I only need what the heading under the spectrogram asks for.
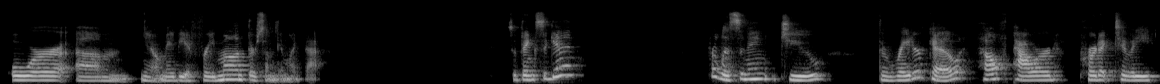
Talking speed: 120 wpm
